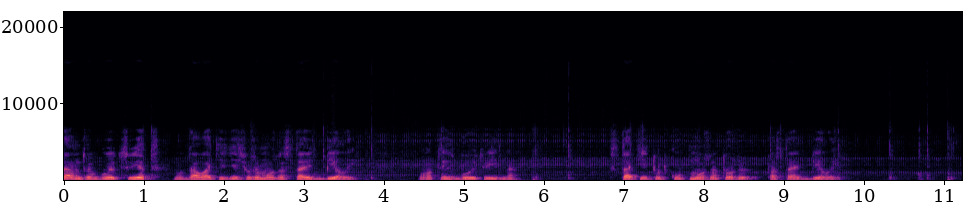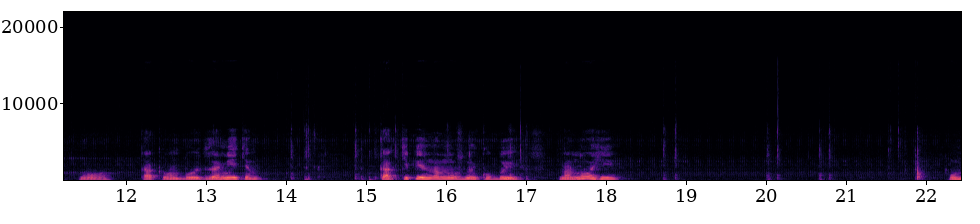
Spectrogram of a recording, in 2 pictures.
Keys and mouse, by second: 1.1-2.6 drag, 3.3 click, 4.2 middle click, 6.0 middle click, 7.3 click, 8.8 click, 10.0 middle click, 10.9 click, 11.4-14.3 middle drag, 14.5 shift+middle click, 15.4 middle click, 16.2 click, 17.0 shift+click, 18.7-20.4 drag, 20.9 click.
